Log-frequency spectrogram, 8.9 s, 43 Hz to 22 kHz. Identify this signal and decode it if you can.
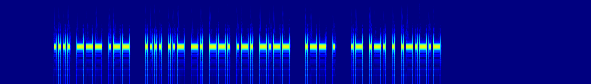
Morse code, heard as a keyed tone, about 34 wpm, 700 Hz. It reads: HOW HUNGRY WE ARE.
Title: Sentences from Top 1400 Words 35wpm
